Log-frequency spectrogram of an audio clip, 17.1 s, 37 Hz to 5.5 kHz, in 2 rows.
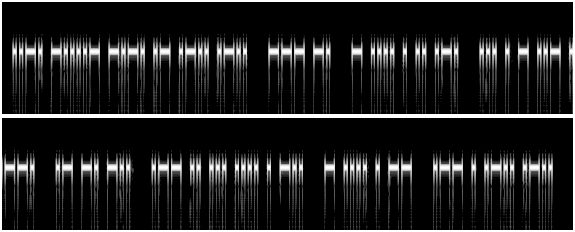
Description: Morse code, heard as a keyed tone, about 25 wpm, 600 Hz. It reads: F-CALL ON THEIR SETUP AND WISHED THEM WELL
